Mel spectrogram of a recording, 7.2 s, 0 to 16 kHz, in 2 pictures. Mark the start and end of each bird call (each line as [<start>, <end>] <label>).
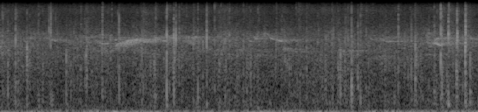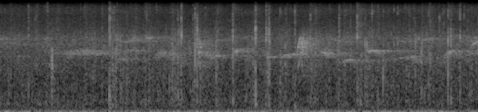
[0.72, 1.12] Iiwi (Drepanis coccinea)
[3.92, 4.42] Omao (Myadestes obscurus)
[4.42, 7.12] Red-billed Leiothrix (Leiothrix lutea)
